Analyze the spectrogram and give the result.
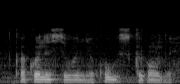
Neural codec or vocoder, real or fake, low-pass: none; real; 5.4 kHz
